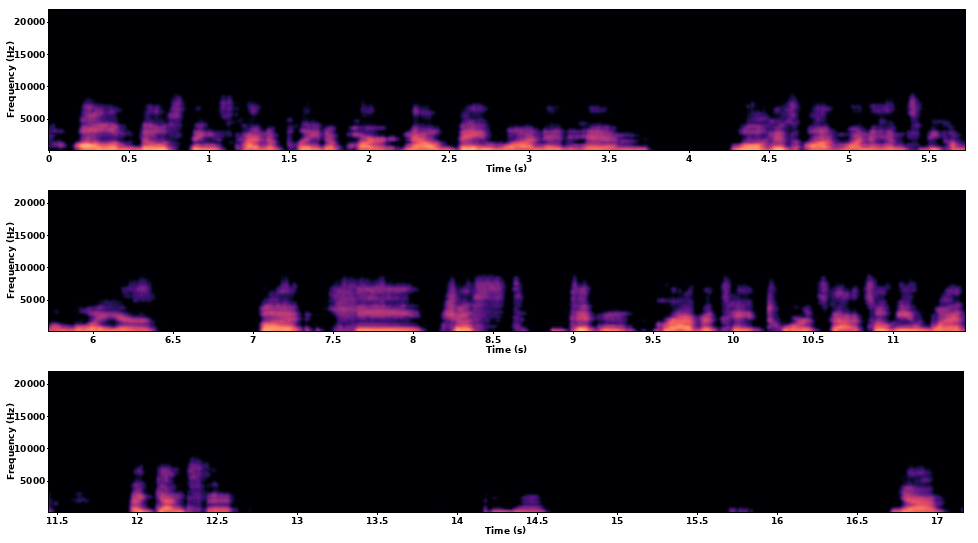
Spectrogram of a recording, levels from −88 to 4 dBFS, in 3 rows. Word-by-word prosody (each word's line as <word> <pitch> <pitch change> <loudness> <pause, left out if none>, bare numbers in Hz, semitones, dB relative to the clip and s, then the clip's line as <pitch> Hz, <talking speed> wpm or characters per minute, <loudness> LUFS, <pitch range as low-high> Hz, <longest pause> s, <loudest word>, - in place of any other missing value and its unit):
all 300 +2 +7
of 250 -6 -1
those 215 -1 +4
things 200 -1 -3
kind 180 0 0
of 180 - -9
played 165 -2 -2
a 160 - -3
part. - - -2
Now, 195 -2 +3
they 225 +10 +4
wanted 205 -9 -1
him 185 -3 -6 0.5
well, 195 +1 +5
his 210 -1 +3
aunt 215 +1 0
wanted 190 +2 -2
him 180 -3 -5
to - - -21
become 180 -2 -6
a - - -9
lawyer, 195 - -2 0.7
but 200 -2 +6 0.2
he 250 +4 +1
just 215 -3 0 0.4
didn't 210 -3 +2
gravitate 200 - 0
towards - - -6
that. - - -4
So, 210 -3 +1
he 255 +4 +4
went 225 -3 -1 0.5
against 185 +4 -3
it. 290 0 -11 1.6
Mhm. 180 -3 -14 2.2
Yeah. 180 -3 -1
200 Hz, 125 wpm, -24 LUFS, 185-225 Hz, 2.2 s, all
